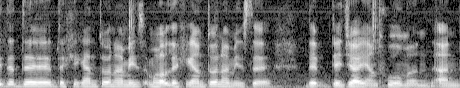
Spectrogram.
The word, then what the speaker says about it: gigantona: It looks like gigantona, but in Spanish it's gigantona.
